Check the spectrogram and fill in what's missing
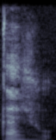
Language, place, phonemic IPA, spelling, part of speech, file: French, Paris, /ka.ʒu/, cajou, noun, Fr-cajou.oga
- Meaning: cashew (tree)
